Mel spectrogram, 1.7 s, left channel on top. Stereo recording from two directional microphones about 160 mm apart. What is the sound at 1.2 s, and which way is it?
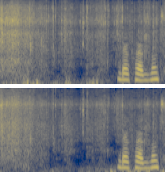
Speech, 10° right (ahead or behind).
